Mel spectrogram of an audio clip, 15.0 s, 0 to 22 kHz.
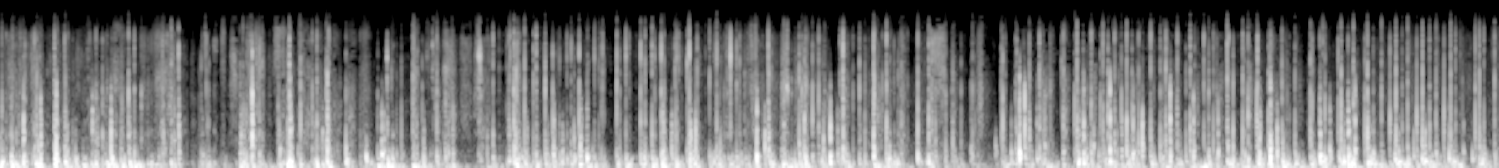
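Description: A polymer plastic £20 banknote, held flat with its back facing up, is tapped and scratched quickly by long nails. The result is a dense, continuous patter of soft, dull clicks and brushy scrapes that stays mostly low and muffled, with little brightness, throughout the clip.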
